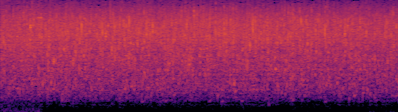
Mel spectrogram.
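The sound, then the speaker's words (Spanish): A steady, unbroken rush of flowing stream water in the Maule region, a soft even hiss with no pauses and no voices, holding the same gentle level throughout. “Entonces es como que la región del Maule sonara agua, pero como un espíritu solamente, porque cada vez es menos agua.”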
